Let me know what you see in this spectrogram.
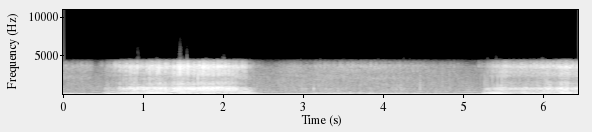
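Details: Two long, loud, rattling snores on breathing in, separated by a quieter breath out; snoring.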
